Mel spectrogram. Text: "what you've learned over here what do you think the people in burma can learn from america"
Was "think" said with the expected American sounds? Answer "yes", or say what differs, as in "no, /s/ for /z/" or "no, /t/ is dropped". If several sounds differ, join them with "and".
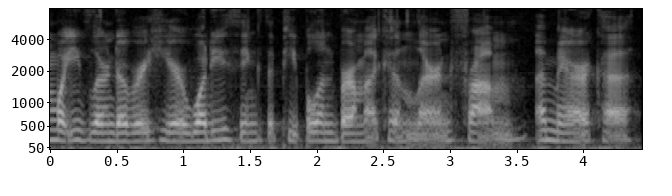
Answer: yes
